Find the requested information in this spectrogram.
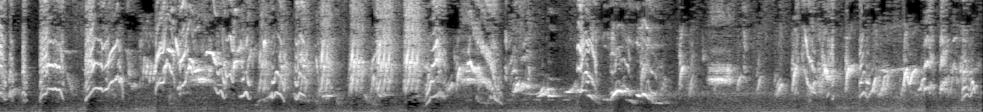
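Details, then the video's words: A young black-and-yellow oriole works through a practice song of harsh squawks, chattering notes and a few clear whistled slides, irregular and rambling, with a steady low hum behind. "KEPODANG HUTANG muda||belajar ngoceh"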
